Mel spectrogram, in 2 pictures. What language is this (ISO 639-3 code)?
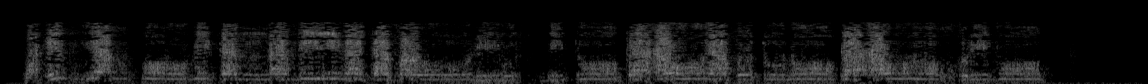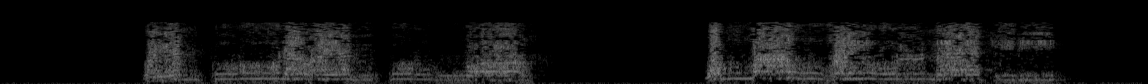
ara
